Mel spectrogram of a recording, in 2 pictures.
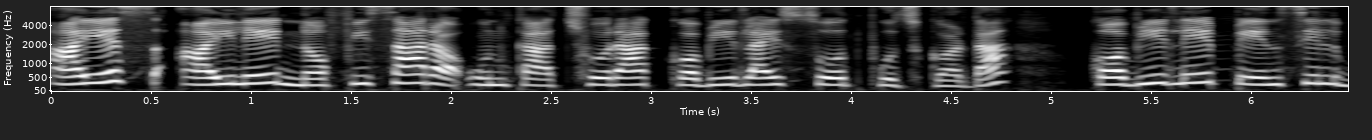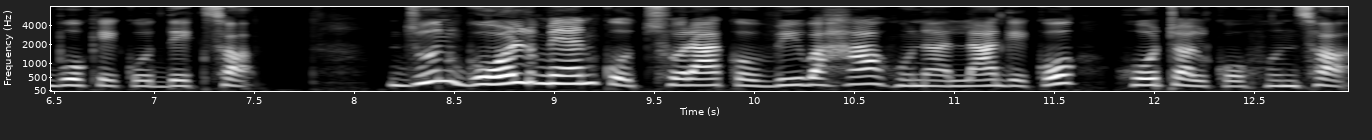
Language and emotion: Nepali, neutral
